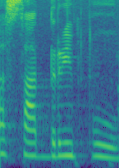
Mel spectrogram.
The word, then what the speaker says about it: Sad Ripu: boleh e info sedikit Eh ini dibacanya adalah sadripu oh sadripu bukan S bukan sad ini karena bukan bukan bahasa Inggris Ah ini nanti yang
